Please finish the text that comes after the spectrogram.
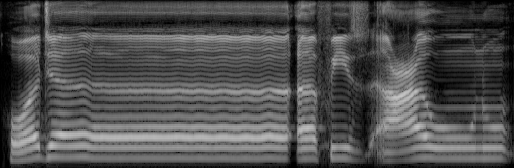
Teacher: یہاں پر را کو باریک پڑھیں گے، را سے پہلے زیر ہے۔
